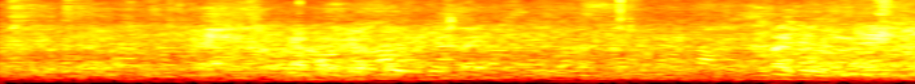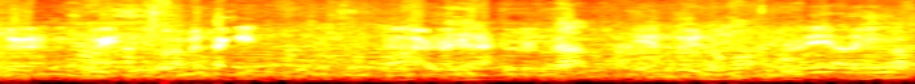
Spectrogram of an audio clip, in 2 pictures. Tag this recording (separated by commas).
Speech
